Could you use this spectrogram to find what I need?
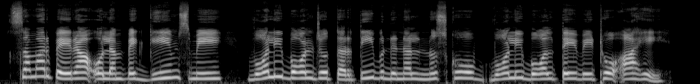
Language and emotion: Sindhi, neutral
